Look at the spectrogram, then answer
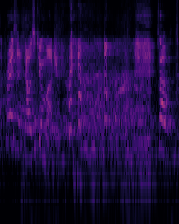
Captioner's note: laughter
